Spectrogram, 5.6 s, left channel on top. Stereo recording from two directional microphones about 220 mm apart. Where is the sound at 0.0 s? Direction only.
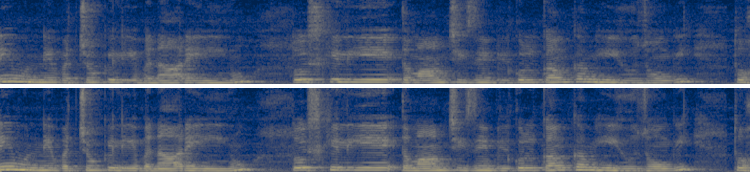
50° right (ahead or behind).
